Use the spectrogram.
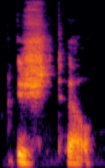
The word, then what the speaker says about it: Ixtel: So Chichan and female Ixtel. name. Ixtel. Here, I got it. I'm pretty sure you pronounce X's as S's or shiz. Ische. Yep. Ishtel.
